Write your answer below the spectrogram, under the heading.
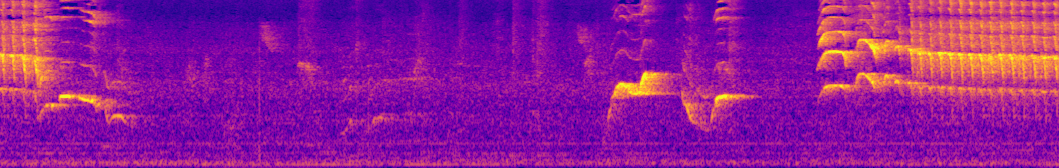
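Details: Black-throated laughingthrush, large in build, in forest-voice style: long quiet pauses with faint notes, then loud downslurred whistles and a closing run of strong harmonic-rich whistled phrases.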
